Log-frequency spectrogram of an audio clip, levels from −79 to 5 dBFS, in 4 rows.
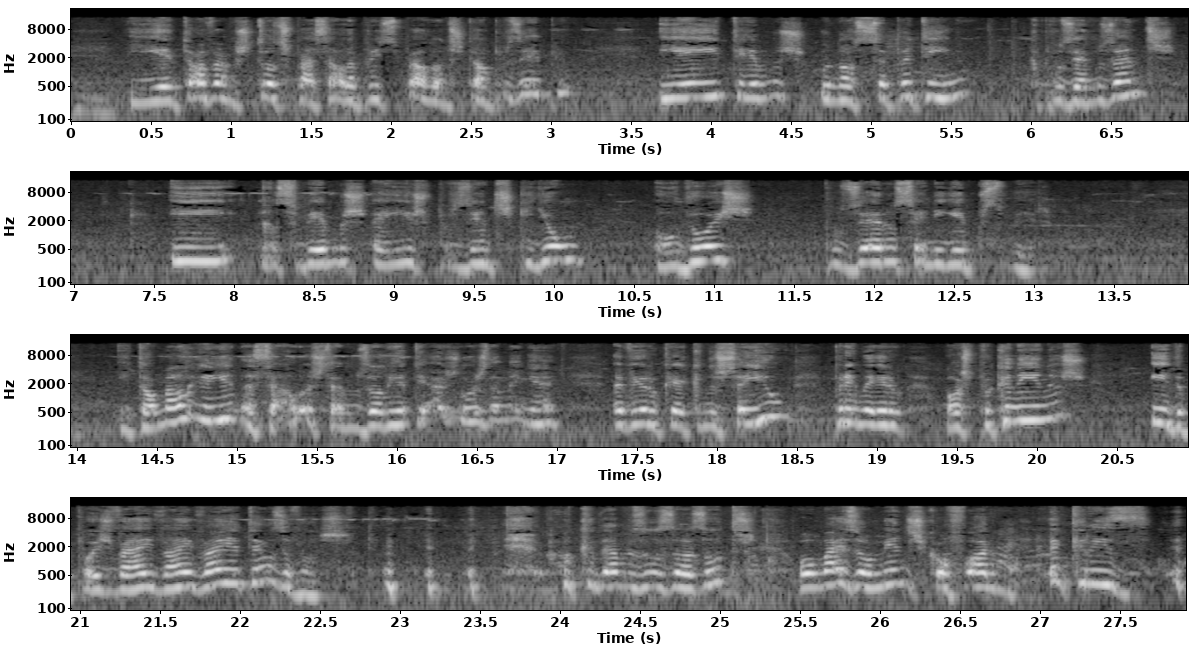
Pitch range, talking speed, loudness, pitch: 255-305 Hz, 170 wpm, -15 LUFS, 280 Hz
